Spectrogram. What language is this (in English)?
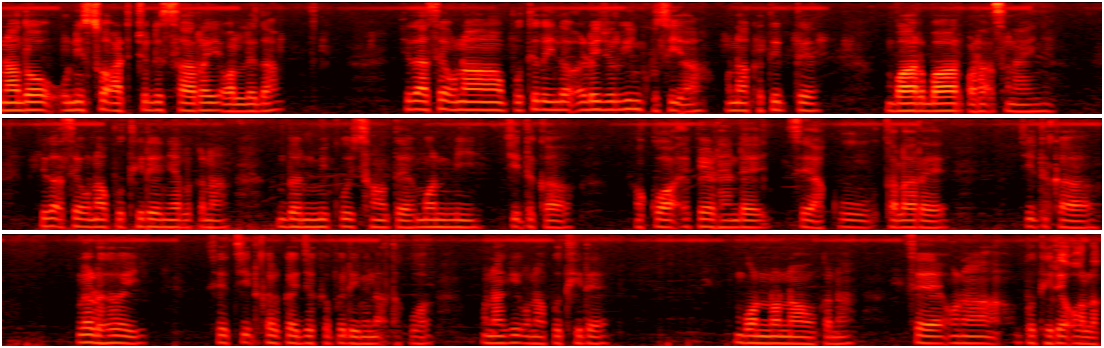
Santali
